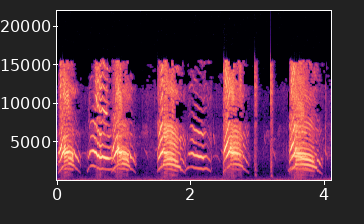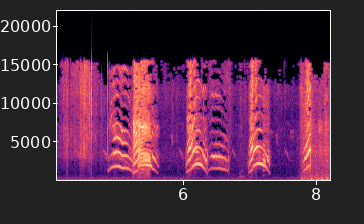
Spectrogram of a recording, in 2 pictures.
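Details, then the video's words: Cat from a meowing compilation giving a rapid series of high, short, arching mews, roughly a dozen in eight seconds, some doubled, in a quiet setting, with a brief thump at the very end. "Funny Cats and Kittens Meowing Compilation || Cat sounds"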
